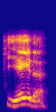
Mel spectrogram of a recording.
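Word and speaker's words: Pietà: the whole comic book thing and i was pronouncing wrong every other week but pieda is that right this time yeah it's a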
